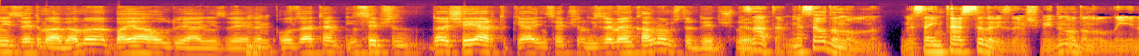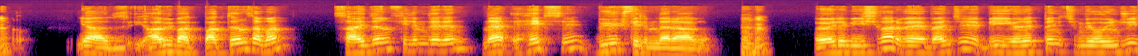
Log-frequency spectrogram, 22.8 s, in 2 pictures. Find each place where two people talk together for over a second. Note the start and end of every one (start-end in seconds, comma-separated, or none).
none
